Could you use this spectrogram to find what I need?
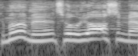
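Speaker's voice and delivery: shrill, very high, very loud shouted California surfer dude. Retelling what schoolmates expected him to say: mock california surfer dude. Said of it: "I'm not from fucking California".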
